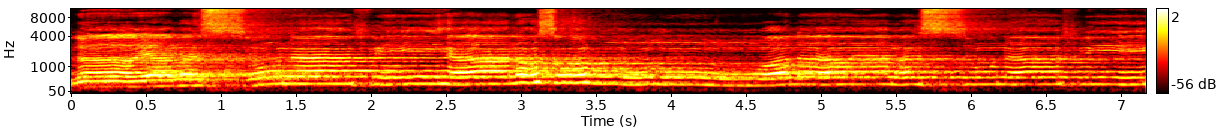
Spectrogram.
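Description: A man's voice reciting in melodic Quranic chant (tajweed) into a microphone: long held notes that slide and ornament between pitches, in several drawn-out phrases.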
